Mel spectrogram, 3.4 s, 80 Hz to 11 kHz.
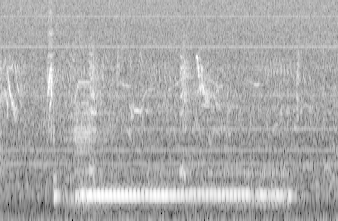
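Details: At Gowrie dam in Djuma Game Reserve, Sabi Sand Wildtuin, South Africa, red-billed hornbills call at 06:14 on 15 April 2022, giving a loud, fast run of low pulsed clucks lasting over two seconds, with faint twittering behind.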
